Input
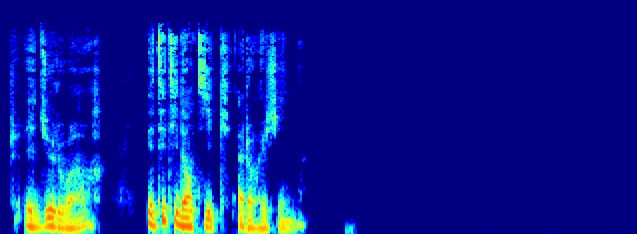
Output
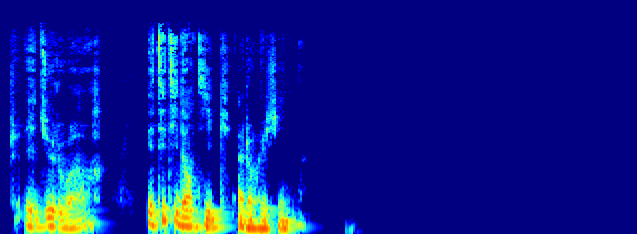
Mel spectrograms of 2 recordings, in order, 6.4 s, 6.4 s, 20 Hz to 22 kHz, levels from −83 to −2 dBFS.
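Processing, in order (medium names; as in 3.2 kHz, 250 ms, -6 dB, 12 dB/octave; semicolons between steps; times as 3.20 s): hum notches 50/100/150/200/250/300/350 Hz; expander -60 dBFS; 1.95–2.88 s: tone controls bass +8 dB, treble -10 dB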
